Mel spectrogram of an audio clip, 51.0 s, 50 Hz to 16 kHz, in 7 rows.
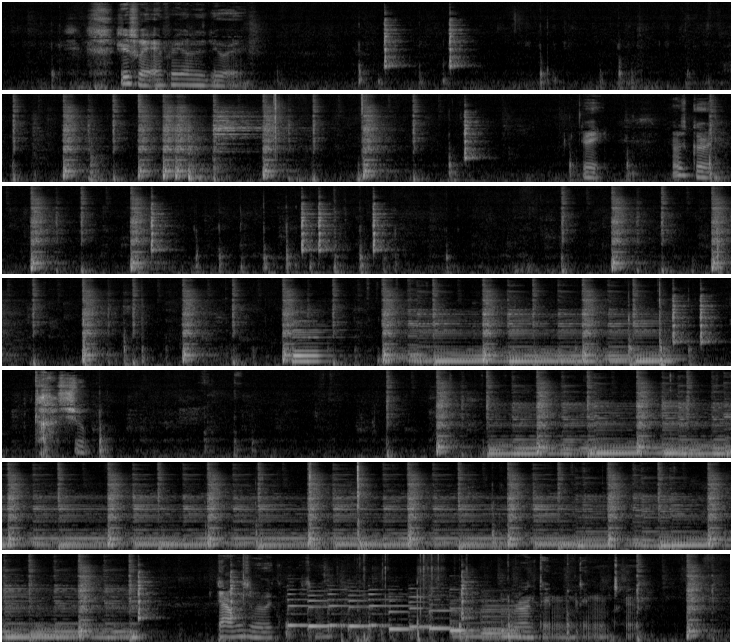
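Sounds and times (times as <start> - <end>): electronic keyboard notes: 24.3 - 28.9, 34.0 - 45.2, 46.6 - 49.4
held keyboard chord: 24.7 - 28.7, 34.0 - 45.2, 46.6 - 49.1.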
